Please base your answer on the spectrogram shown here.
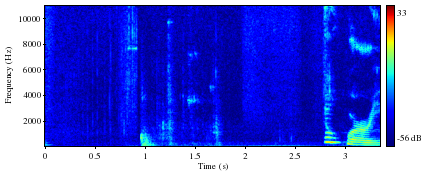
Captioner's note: doorknob clattering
